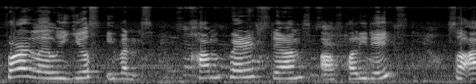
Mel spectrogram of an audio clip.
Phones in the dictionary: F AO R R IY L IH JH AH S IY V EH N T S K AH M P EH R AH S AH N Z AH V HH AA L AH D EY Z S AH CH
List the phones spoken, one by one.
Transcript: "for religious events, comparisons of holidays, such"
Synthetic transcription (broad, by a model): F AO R L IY L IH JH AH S IY V EH N T S K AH M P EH R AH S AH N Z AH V HH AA L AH D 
